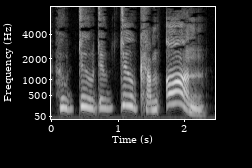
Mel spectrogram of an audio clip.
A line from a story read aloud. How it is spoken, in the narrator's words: begged Jill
